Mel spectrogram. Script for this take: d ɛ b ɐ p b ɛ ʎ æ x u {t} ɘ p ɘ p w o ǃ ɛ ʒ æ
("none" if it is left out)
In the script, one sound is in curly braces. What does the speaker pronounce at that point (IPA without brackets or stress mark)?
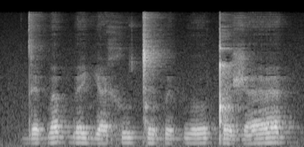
ǀ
